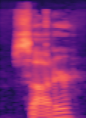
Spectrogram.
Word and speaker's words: solder: Solder? Solder. You got to say that L. I think the L silent, unless it's regional.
